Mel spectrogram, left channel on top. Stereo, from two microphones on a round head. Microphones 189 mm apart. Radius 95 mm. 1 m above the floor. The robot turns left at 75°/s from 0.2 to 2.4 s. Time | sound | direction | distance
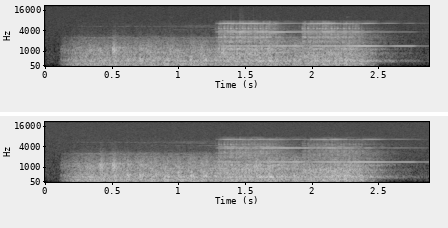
1.3 | a phone ringing | 140° left | 3.5 m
